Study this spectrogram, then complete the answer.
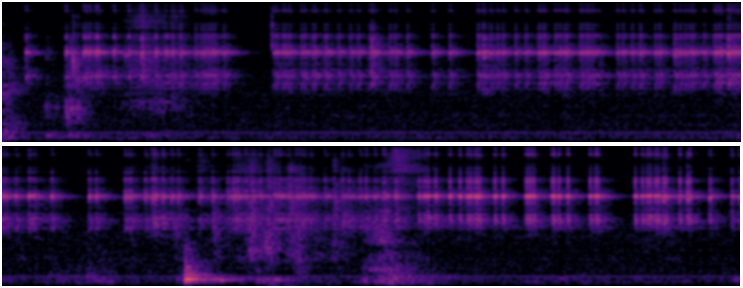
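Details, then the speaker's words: Geiger counter held to a thorium gas mantle, one of the strongest emitters: dense, irregular sharp ticks over faint handling rustle, the counter chattering quickly at elevated radiation. "also ja das hatten ein bisschen erhöhte Strahlung aber nicht super viel also das meiste was strahlt ist der Thorium Glühstrumpf und das Radio"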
